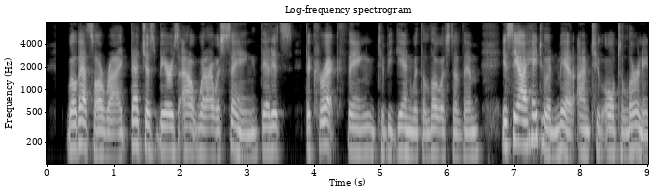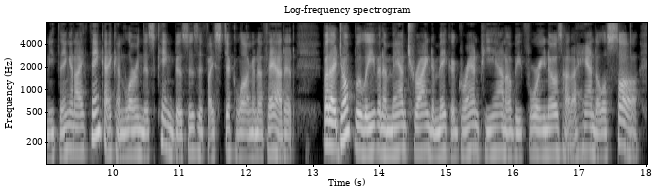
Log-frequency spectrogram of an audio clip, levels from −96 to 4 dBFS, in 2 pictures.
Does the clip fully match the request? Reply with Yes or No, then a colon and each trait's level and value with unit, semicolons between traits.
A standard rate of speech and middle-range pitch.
No: fast, 245 wpm; medium, 150 Hz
